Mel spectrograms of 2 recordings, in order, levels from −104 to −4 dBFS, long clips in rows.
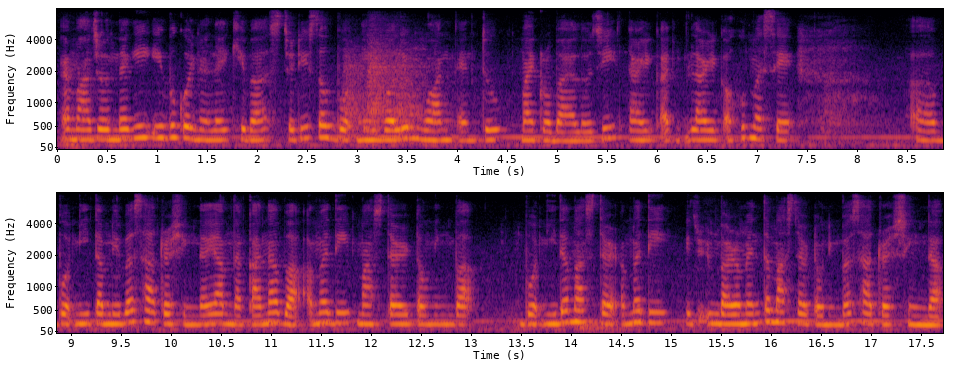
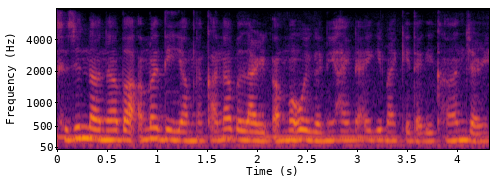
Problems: constant background noise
